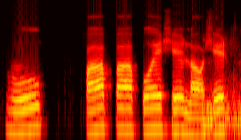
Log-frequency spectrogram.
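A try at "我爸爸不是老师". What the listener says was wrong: ये है जी वाह, इसको आप वाह स्पीक करेंगे, वो नहीं स्पीक करेंगे, ठीक है। वाह, जी वाह पू, बी यू पू, पे वाव के साथ पू आप स्पीक करेंगे। वाह पापा पू शिलाओ शिट, my father is not a teacher, सो नी शिलाओ शिरमा।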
